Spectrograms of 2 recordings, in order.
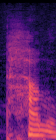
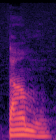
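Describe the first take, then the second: First: Tamu with a puff of air after T; aspirated T. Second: Tamu with no puff after T; unaspirated T. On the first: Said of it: "with that aspiration". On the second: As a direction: say tamu with a tight, airless T. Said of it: "we're not saying tamu". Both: Shown as a demonstration.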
